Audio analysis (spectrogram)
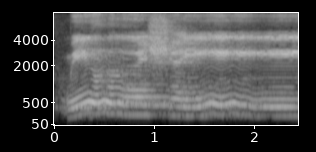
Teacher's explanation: Min syai' ditutup dengan huruf hamzah ya. Makhraj tertutup dengan sempurna. Suara bersih, tidak ada yang mengalir sebagaimana huruf ain.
